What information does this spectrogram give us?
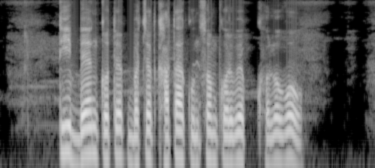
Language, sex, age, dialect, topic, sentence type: Magahi, male, 18-24, Northeastern/Surjapuri, banking, question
